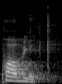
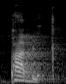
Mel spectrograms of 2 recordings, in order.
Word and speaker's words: public: We don't say public. The correct pronunciation is public.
